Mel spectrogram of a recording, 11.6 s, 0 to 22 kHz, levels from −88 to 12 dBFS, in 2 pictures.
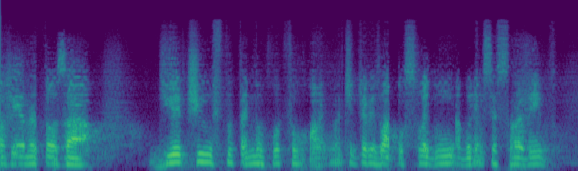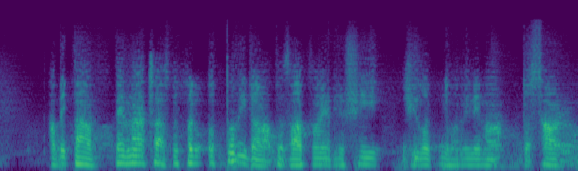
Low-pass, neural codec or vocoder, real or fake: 14.4 kHz; codec, 44.1 kHz, 0.9 kbps, DAC; fake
